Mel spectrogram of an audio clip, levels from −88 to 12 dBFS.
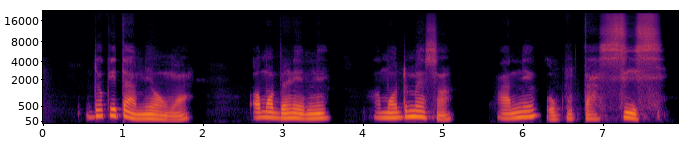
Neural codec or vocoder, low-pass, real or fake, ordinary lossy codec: autoencoder, 48 kHz, 32 numbers a frame, DAC-VAE, trained on Japanese speech; none; fake; none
